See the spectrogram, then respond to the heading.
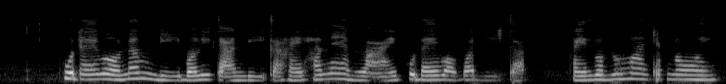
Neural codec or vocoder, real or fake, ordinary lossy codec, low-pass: codec, 44.1 kHz, 2.6 kbps, DAC; fake; none; 10.8 kHz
